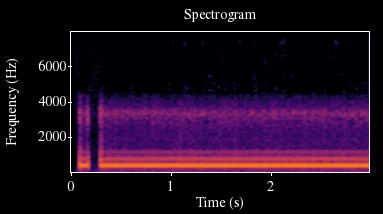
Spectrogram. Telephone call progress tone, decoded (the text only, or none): dial tone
